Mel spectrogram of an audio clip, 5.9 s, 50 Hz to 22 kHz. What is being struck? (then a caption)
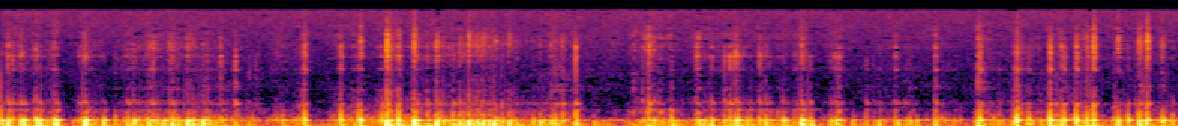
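Metal mesh microphone grille. Fingertips and nails from both hands scratch the hollow metal mesh grille of a black USB microphone. A dense, continuous scratching and rubbing comes through as a heavy low-pitched rumble with a steady hum near 105 Hz and quick clicks that rise and fall throughout, with almost nothing in the high end.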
